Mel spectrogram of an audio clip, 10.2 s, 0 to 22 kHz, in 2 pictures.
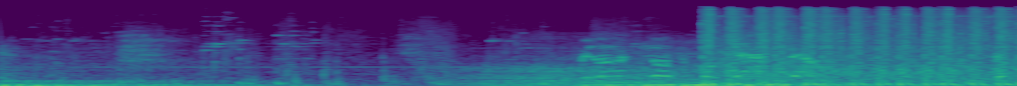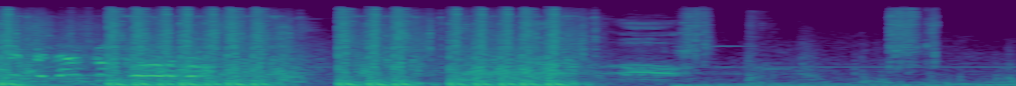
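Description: Rapid bursts of gunfire in The Order: 1886, a Victorian-era shooter, crackling loud and close in dense volleys with short gaps, clanking mechanical clinks, and a voice calling out between shots.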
